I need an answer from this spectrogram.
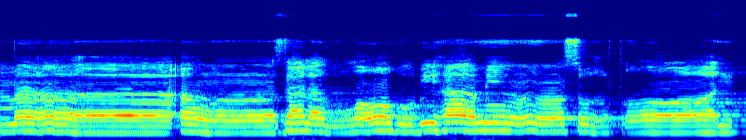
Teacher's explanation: अल्लाह के लाम से पहले लाम के ऊपर ज़बर है तो अल्लाह के लाम को पुर पढ़ेंगे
